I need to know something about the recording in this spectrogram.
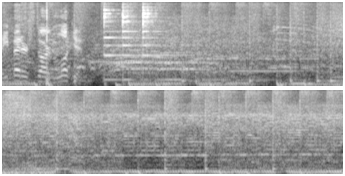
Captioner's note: bell rings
